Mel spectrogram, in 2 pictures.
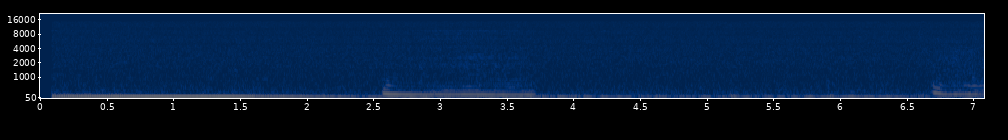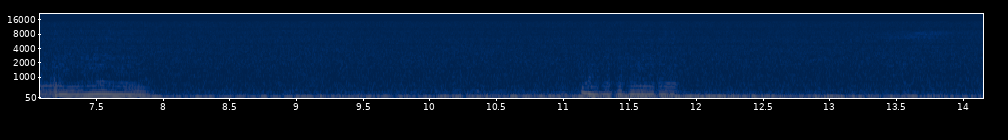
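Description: Three low, rattling snores, one every four to five seconds (about 13 breaths a minute), over quiet room noise.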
